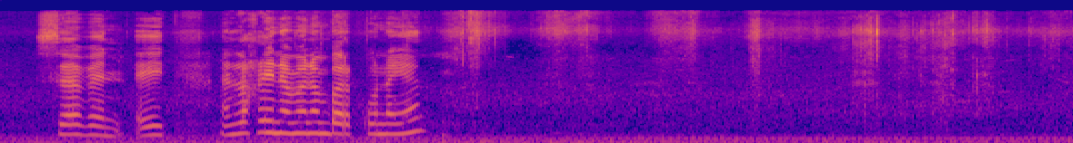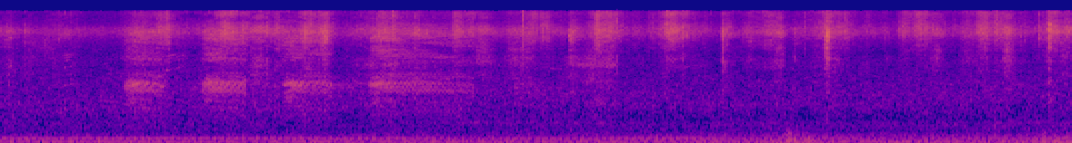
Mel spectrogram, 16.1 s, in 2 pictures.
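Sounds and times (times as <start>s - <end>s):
steady low hum: 0.0s - 16.0s
bird calling: 3.2s - 15.6s.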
